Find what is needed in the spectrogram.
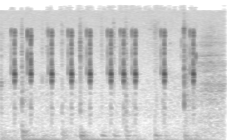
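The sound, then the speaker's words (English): Typing on a computer keyboard while entering an Apple ID and password: many quick, light key clicks in an uneven rhythm, fairly faint and with no voices over them. “I'm going to type in my iTunes and App ID.”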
